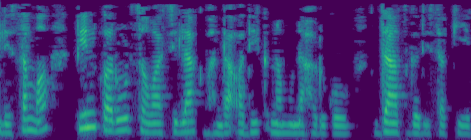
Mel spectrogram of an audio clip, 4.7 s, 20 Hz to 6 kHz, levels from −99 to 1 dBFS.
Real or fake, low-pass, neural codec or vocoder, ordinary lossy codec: real; 5.4 kHz; none; MP3, 32 kbps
